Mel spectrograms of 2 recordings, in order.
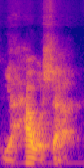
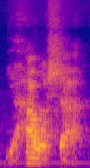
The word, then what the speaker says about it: Yahawashah: So the letter that loses its A is the Shah. Because I don't have an A. That's the only letter that don't have a vowel or a vowel sound as of ah.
